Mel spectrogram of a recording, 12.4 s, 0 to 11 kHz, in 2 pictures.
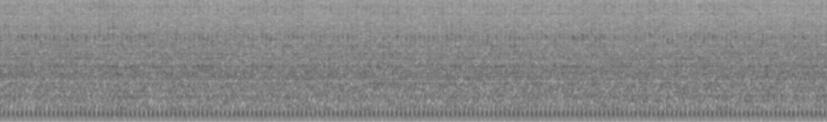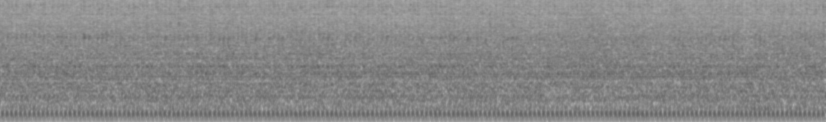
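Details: Husky HU5000 5000 W generator, Robin Subaru EX30 9 hp engine, first run after carb cleaning, no load: steady, even drone at constant pitch. Labeled no-load overspeed, though output measured 116 V and speed slightly low; governor to be set near 61.5 Hz.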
